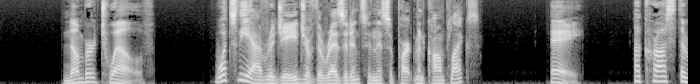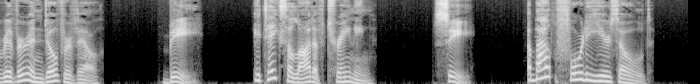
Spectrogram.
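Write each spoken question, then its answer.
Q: What's the average age of the residents in this apartment complex?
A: C: About 40 years old.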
